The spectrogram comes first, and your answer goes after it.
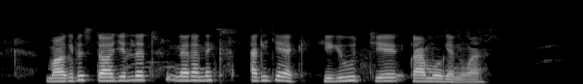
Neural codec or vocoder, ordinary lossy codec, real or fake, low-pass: none; none; real; 5.4 kHz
